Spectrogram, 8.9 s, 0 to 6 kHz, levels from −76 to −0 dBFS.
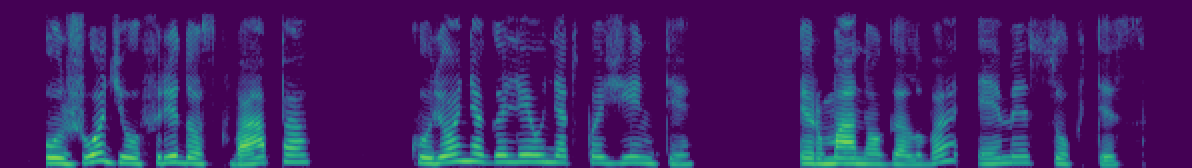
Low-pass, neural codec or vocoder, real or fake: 5.4 kHz; none; real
